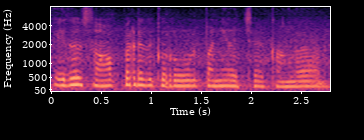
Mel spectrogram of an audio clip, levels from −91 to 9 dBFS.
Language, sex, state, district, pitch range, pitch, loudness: Tamil, female, Tamil Nadu, Namakkal, 185-210 Hz, 195 Hz, -16 LUFS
